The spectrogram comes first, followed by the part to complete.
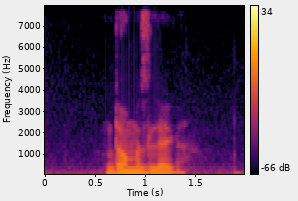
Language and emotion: Russian, neutral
